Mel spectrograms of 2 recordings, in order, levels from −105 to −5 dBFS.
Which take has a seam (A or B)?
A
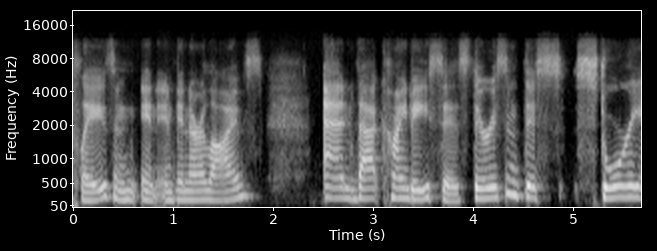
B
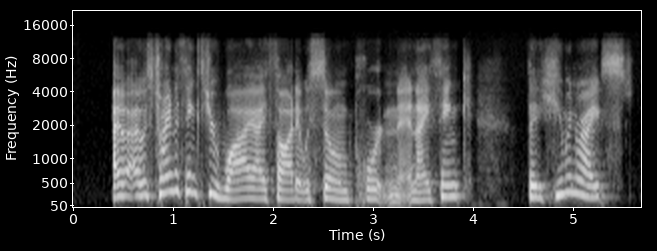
A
